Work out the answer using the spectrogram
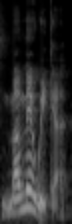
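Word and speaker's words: ma Mewika: other major english dialects the letter r isn't pronounced very much like it's close but you can do better the main tokipona name for the united states is mamewika using wa as an approximation for english r so for a lot of languages you approximate there are sounds with le but for english you can use what instead obviously it's all very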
